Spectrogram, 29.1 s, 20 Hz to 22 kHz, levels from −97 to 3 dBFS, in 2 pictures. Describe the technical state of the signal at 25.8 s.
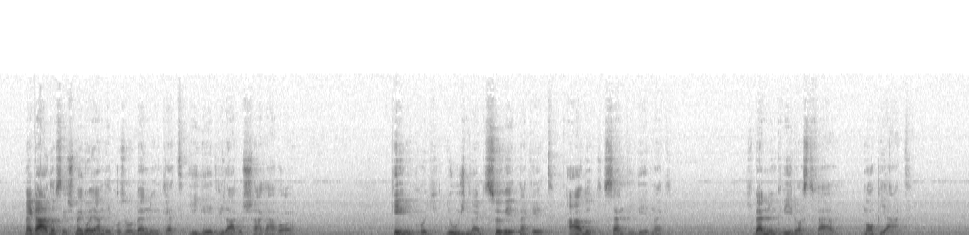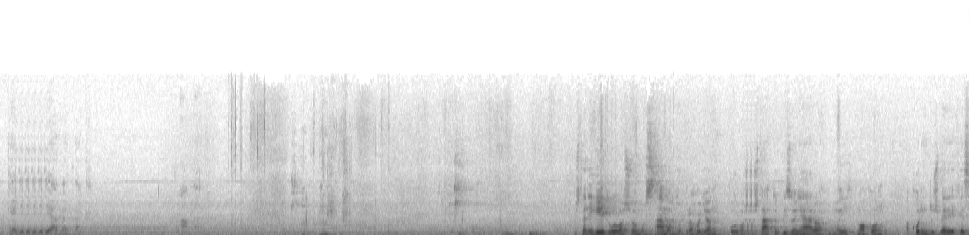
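Repeated frames occur from 25.74 to 25.87 s: a 64 ms block of compressed audio plays twice more, producing a stutter and adding 128 ms.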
